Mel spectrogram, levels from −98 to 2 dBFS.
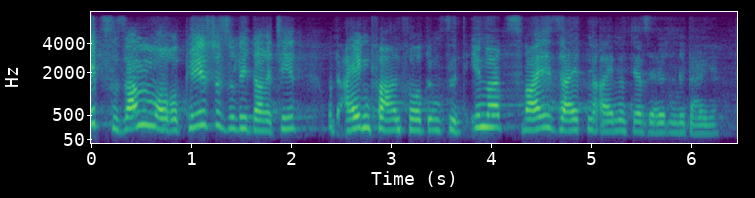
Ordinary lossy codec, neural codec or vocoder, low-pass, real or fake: none; codec, 32 kHz, 1.9 kbps, SNAC; 7.2 kHz; fake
